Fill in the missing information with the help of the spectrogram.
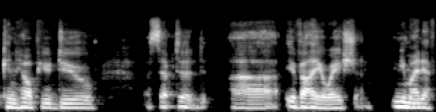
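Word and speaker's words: CPTED: It's pronounced like that, SEPTED.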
